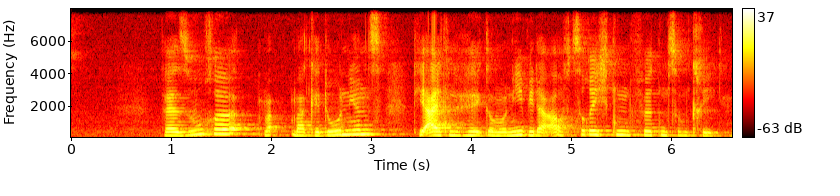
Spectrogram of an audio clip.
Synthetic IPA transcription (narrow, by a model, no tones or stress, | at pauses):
fɛɐzuːxəmakedoːnjənsd̥iːʔaltn̩ɦɛɡemoniːviːdɐʔaʊft͡suʁɪçtn̩fyːɐtn̩t͡sʊmkʁ̥iːk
